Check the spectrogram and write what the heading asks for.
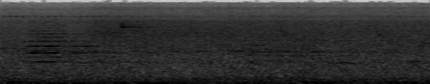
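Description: City street traffic: a steady low noise of passing vehicles.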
